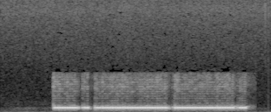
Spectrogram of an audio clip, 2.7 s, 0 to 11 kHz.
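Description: A phone line ringing: one steady, buzzy ring tone lasting about two seconds, heard through the handset with no one picking up and no voices. The call is to a Sephora store on a Monday morning and has gone unanswered past the 15th ring.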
